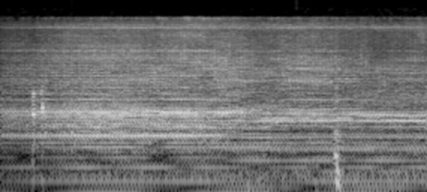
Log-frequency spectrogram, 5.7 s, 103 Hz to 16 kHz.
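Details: 100 L twin-cylinder workshop air compressor that kicked on during a Peugeot 3008 1.5 BlueHDi oil and filter service: steady fast pumping chug as it fills its tank, even and unforced; running normally.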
